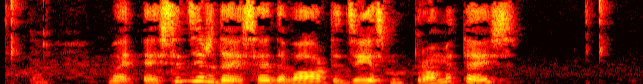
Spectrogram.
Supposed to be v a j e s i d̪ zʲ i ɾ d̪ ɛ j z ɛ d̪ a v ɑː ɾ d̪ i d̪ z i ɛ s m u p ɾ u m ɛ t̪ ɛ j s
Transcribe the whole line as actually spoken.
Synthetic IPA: v a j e s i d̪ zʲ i ɾ d̪ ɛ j s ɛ d̪ a v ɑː ɾ d̪ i d̪ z i ɛ s m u p ɾ ɔ m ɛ t̪ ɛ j s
